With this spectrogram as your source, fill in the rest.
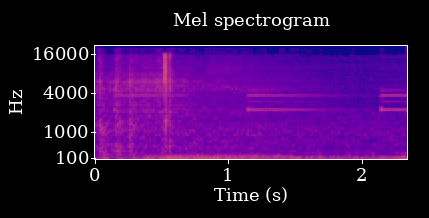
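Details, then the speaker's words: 2005 Mustang at 196k miles, after replacing the serpentine belt, idler pulley and tensioner pulley, plus new plugs, wires and O2 sensors: low steady idle with the door chime pinging, and no belt chirp or squeal; squeak gone. "I just want to start this with the door open so you can hear that we got rid of the squeak by changing the serpentine belt, idler pulley, and tensioner pulley."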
